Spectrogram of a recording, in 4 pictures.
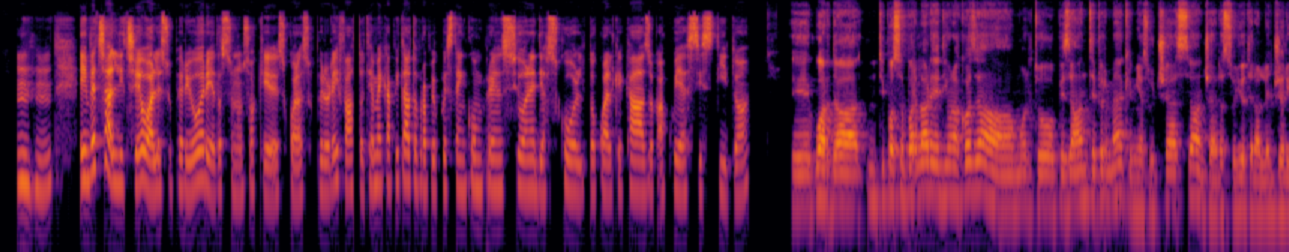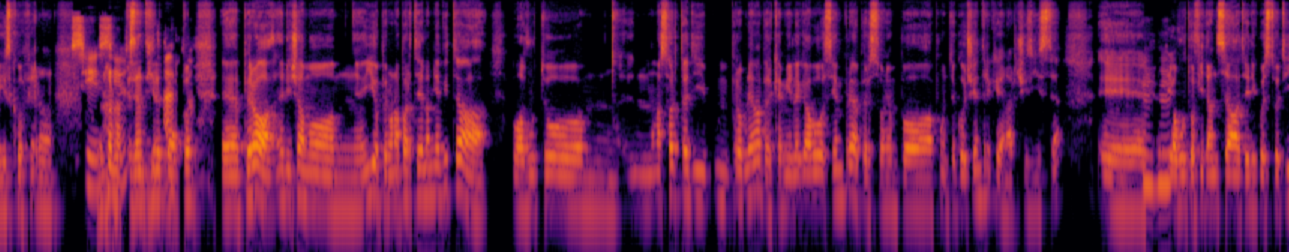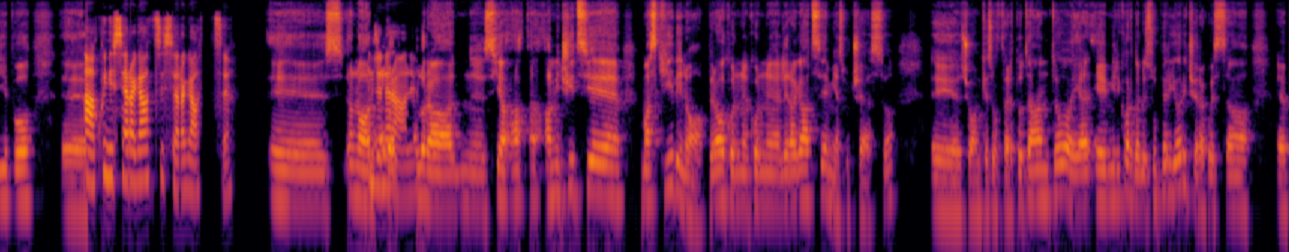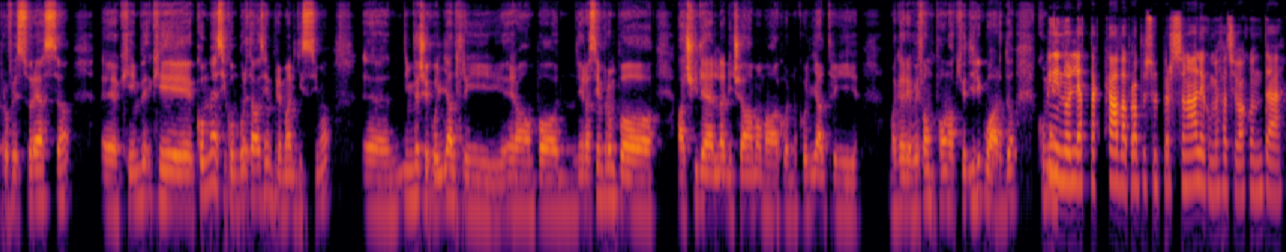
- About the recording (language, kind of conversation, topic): Italian, podcast, Che ruolo ha l'ascolto nel creare fiducia?
- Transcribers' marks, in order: laughing while speaking: "per non per non appesantire troppo"; tongue click; "aveva" said as "avefa"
